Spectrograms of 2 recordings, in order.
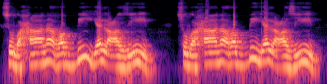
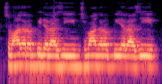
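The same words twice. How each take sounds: First: रब्बियल with a doubled b and a clear ya, said slowly; correct pronunciation. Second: रब्बियल slurred to rabbidal, सुबहान run together; common mispronunciation. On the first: Shown as a demonstration. Teacher giving the correct ruku prayer, slow and precise. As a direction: slowly say सुबहान रब्बियल अज़ीम with every sound clear. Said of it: "असल लफ्ज़ है". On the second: Retold or imitated. Teacher imitating people who say the ruku prayer wrongly, careless. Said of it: "वो क्या कहते हैं?".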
